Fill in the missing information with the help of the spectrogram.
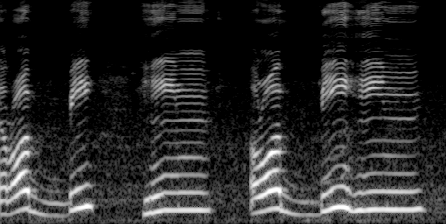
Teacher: را کو ہم پر پڑھیں گے، را کو با کے ساتھ سختی سے ملائیں گے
